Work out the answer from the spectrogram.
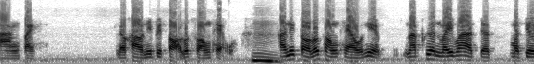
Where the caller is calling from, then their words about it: Udon Thani, Thailand; จังหวัดอุดรครับ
